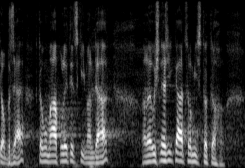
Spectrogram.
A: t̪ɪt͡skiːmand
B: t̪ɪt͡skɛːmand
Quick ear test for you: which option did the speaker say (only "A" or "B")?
A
